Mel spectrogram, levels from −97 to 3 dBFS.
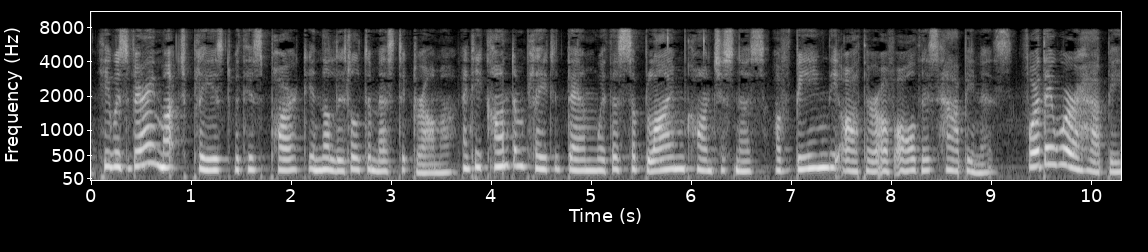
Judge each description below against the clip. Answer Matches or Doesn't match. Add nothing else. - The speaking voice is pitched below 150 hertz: Doesn't match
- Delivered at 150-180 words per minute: Doesn't match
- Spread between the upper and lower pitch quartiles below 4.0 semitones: Matches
